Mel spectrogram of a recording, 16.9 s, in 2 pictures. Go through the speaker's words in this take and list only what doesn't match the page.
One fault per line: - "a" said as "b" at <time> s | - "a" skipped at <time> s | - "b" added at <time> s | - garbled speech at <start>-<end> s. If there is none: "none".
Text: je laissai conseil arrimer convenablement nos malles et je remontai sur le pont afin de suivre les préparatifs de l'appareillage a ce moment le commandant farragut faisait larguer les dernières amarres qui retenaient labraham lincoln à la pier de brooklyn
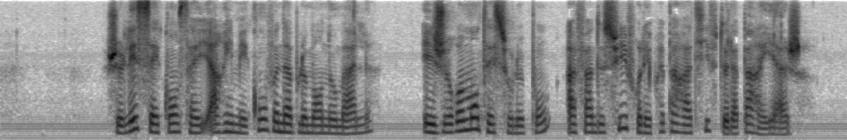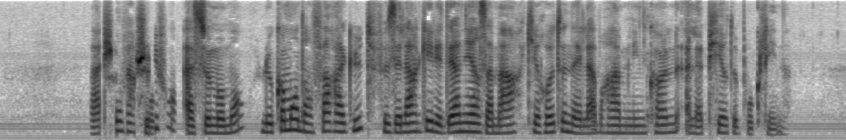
- garbled speech at 9.4-10.2 s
